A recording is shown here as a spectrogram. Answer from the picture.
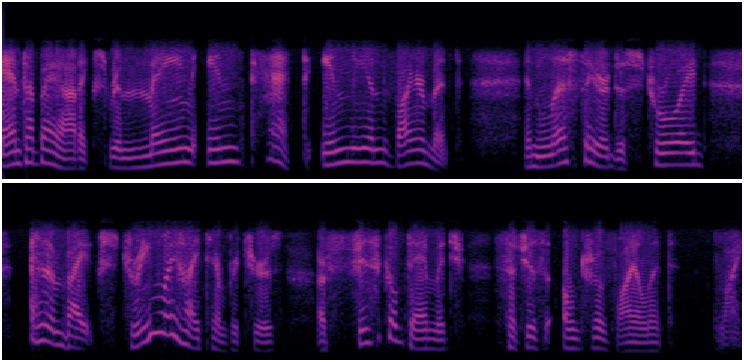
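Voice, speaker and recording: Speaking at a moderate pace with long, frequent pauses, a woman uses a very deep, low pitch that moves in very wide swings. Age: 70s. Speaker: herbalist teaching herbal medicine. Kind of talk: lecture. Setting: phone or internet call-in radio.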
